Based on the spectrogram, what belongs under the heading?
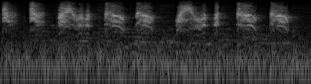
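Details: Long-tailed shrike calls used as training material for other birds: harsh, scratchy squawks repeated about three times per second, each a rasping burst, with low background hum.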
